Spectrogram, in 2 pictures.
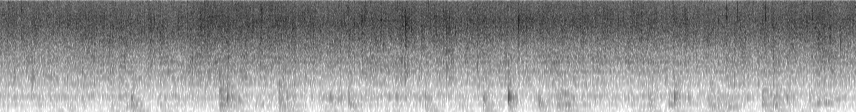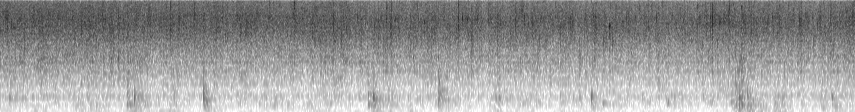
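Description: Chopped okra and onions sizzling steadily as they fry in oil in an aluminium pot, while a wooden spatula stirs them and now and then knocks against the pot.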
